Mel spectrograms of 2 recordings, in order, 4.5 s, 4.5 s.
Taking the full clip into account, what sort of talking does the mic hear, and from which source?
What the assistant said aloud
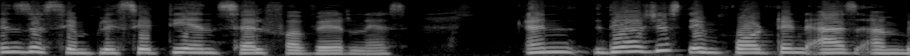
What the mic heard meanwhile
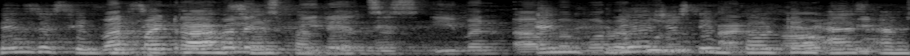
both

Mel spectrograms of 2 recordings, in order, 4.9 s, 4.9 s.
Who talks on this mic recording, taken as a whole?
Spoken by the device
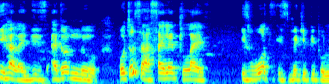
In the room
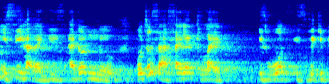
echo only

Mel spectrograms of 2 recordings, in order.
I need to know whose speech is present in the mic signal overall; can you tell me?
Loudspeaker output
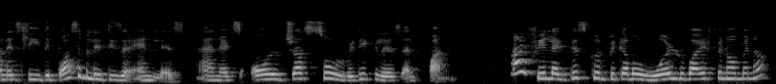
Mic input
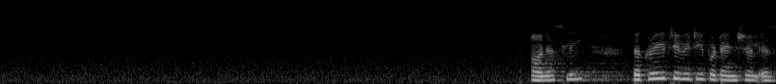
user only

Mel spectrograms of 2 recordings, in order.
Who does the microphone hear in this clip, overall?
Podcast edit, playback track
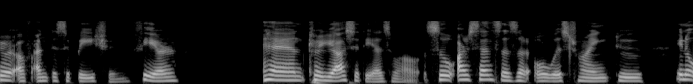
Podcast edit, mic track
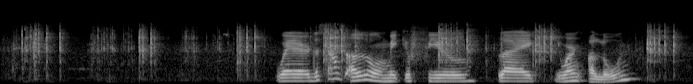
user only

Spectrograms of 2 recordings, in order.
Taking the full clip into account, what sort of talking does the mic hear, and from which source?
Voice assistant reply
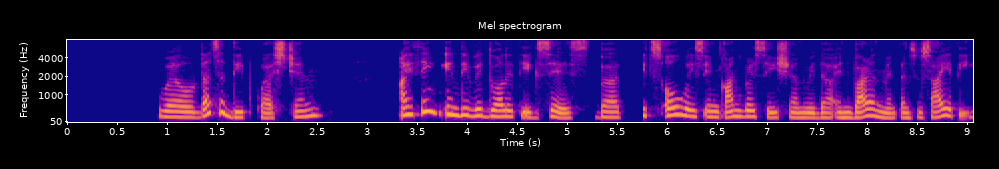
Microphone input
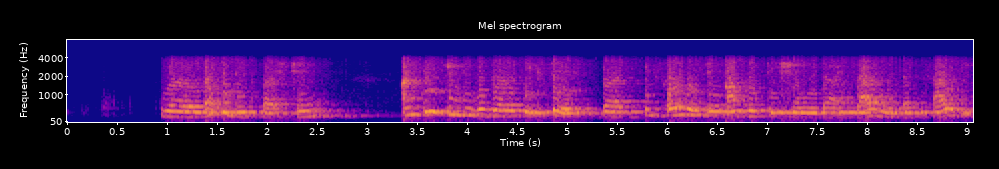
echo only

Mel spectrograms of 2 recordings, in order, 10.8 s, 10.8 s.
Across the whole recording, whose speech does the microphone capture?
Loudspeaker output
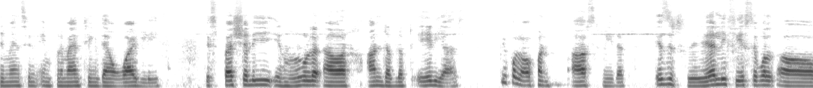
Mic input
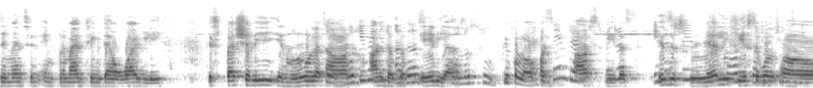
both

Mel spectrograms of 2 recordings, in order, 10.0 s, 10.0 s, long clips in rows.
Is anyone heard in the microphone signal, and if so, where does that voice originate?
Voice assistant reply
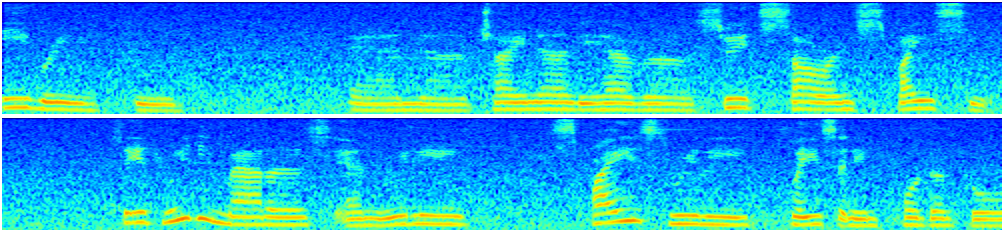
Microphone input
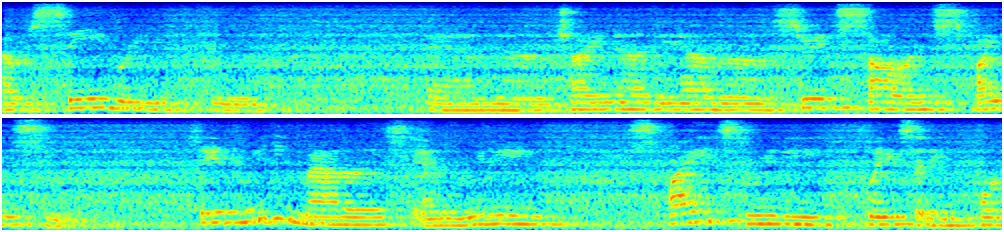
echo only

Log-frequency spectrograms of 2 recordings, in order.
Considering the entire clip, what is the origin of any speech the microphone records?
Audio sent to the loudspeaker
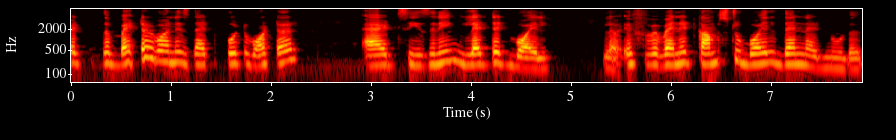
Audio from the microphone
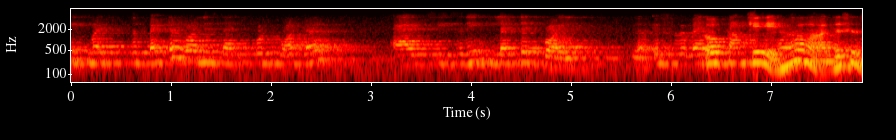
both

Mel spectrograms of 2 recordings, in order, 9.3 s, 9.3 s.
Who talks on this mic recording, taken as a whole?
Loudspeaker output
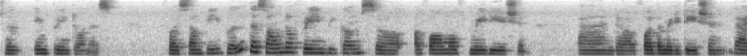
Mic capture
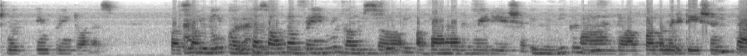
both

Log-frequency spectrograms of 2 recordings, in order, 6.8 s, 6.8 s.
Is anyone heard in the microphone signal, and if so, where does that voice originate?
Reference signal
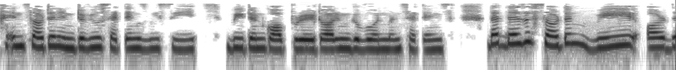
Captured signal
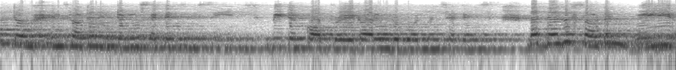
echo only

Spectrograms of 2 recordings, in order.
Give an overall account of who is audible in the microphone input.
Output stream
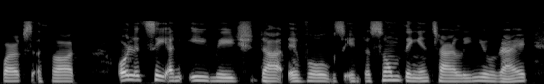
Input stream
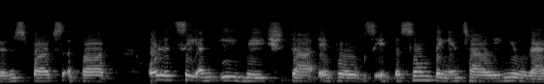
echo only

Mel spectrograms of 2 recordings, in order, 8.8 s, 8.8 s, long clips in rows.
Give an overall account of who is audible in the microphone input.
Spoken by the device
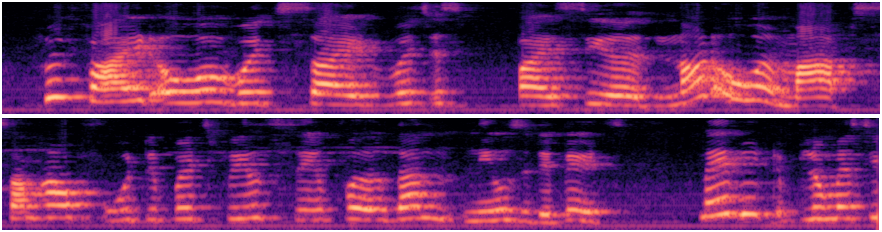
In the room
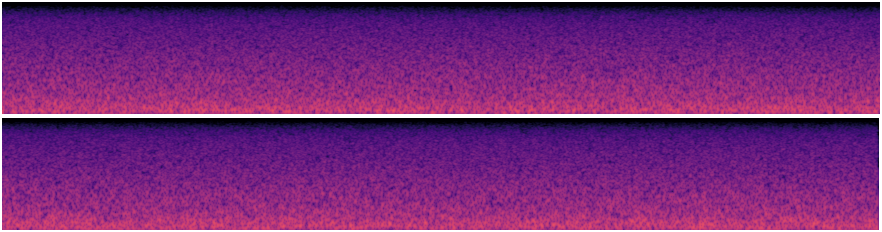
neither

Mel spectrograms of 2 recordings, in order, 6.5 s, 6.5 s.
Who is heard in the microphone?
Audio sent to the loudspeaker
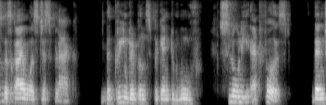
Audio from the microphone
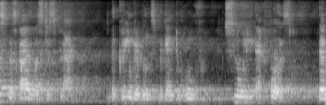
echo only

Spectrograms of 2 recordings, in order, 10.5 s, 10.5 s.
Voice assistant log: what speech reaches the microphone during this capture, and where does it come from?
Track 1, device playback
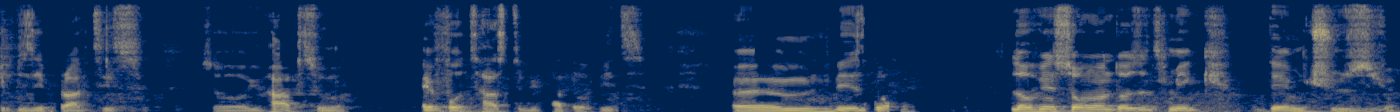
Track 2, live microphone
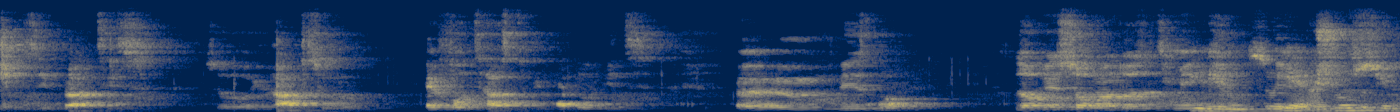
both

